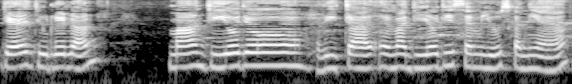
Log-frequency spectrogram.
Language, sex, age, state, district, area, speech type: Sindhi, female, 60+, Maharashtra, Mumbai Suburban, urban, spontaneous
